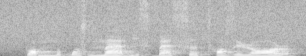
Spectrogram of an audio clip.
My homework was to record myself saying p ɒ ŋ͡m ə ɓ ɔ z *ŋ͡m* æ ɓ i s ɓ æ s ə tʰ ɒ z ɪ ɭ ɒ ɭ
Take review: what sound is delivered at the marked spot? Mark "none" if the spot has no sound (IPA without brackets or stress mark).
ŋ͡m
